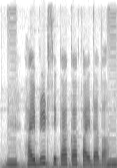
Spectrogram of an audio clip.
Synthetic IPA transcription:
hajbɾiɖsekakapʰajd̪aba̰

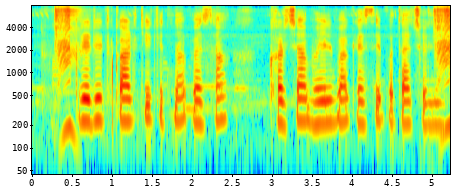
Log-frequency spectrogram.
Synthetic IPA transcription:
kɾeːɖɪʈkaːɾɖkekɪt̪napɛːsa | kʰɐɾt͡ʃabʱɐɪlbakɛːsepɐt̪at͡ʃɐliː

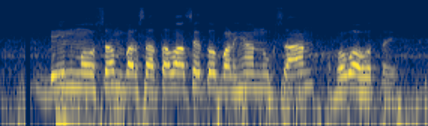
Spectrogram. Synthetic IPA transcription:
biːnmɔːsəmbəɾsat̪əʋaset̪obəɽ̤ijãnʊksaːnɦoːʋaɦoːt̪ɦe

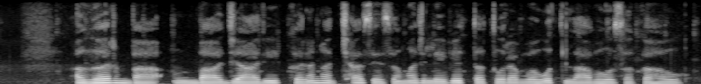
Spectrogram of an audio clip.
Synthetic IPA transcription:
əɡəɾ | baːd͡ʒaːɾikəɾənətːʃʰasesɐməd͡ʒʱleːʋet̪ɔt̪oːɾabəɦʊt̪laːbʱɦosəkaɦɐo

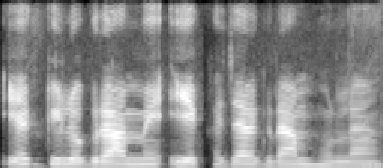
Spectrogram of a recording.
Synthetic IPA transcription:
eːkːiloɡɾaːmːẽʔeːkɦəzaːɾɡɾaːmɦoːlaː

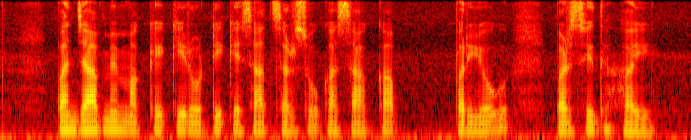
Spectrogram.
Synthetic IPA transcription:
pɐ̃ɲd͡ʒaːbmẽmɐkːekiɾoːʈikesaːt̪ʰsɐɾsõ̰kasaːka | pəɾɪjoːɡpəɾɪsɪd̪ʱːhɐiː

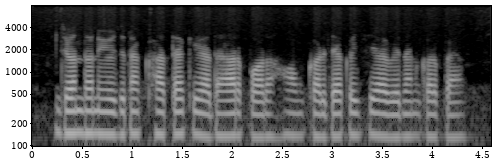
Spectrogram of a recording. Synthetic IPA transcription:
d͡ʒənd̪ʱənijoːd͡ʒnakʰat̪akeaːd̪ʱaɾpəɾɦəmkəɾd͡ʒakəɪseabed̪ənkəɾpaẽ

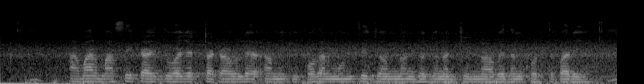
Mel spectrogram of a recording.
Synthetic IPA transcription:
amaɾmasikajd̪uɦad͡ʑaɾʈakaɦoleʔamikipɾod̪ʱanmont̪ɾid͡ʑɔnd̪ʱond͡ʑod͡ʑonaɾd͡ʑinːoabed̪onkoɾt̪epaɾi

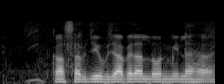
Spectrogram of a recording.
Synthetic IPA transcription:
kasɐbd͡ʒiʊbʱd͡ʒaːbelaloːnmɪlaɦɛ̰ː

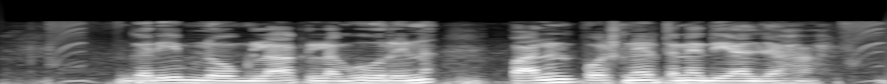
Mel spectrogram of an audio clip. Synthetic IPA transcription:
ɡɐɾiːbloːɡlaːklɐɡʱuɾɪnpaːlənpoːʃneɾt̪ɐned̪ijaːld͡ʒaɦaː

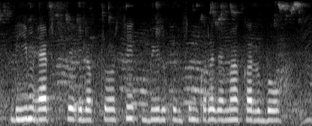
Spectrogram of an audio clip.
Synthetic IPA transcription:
bʱiːmɛːpsːeʔɪlek̚ʈɾɔːɾsit̪ʰbiːlkə̃nsumkəɾod͡ʒɐmakəɾboː

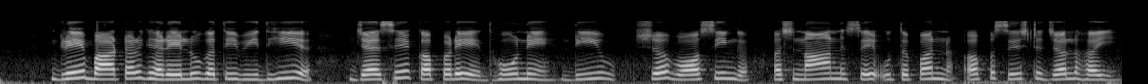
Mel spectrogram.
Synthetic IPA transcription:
ɡɾeːbaːʈəɾɡʱəɾeːluɡət̪iʋɪd̪ʱi | d͡ʒɛːsekəpɽed̪ʱoːneɖiː | ʃəʋɔːsɪ̃ŋɡ | əsnaːnseʔʊt̪pənəpsɪsʈd͡ʒəlɦəi

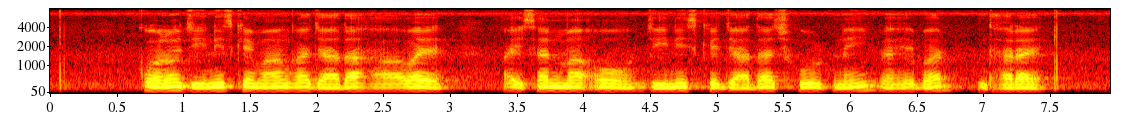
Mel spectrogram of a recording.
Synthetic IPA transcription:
koːnod͡ʒiːnɪskemãːŋɡɦad͡ʒjaːd̪aɦaːʋəe | əɪsənmãʔoːd͡ʒiːnɪsked͡ʒjaːd̪at͡ʃʰuːʈnɐɦĩɾəɦebɐɾd̪ʱɐɾaeː

